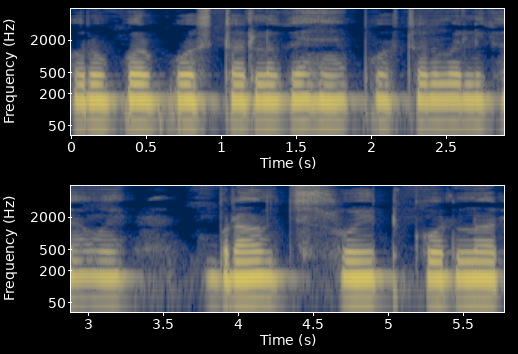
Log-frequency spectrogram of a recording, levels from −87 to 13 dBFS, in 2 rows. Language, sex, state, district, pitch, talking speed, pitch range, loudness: Hindi, male, Jharkhand, Ranchi, 150 Hz, 145 wpm, 150-155 Hz, -14 LUFS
